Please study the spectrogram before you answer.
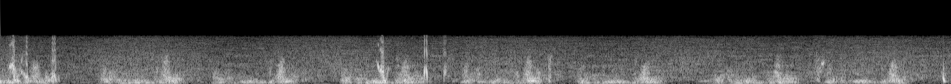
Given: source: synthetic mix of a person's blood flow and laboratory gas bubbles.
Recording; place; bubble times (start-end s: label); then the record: Doppler ultrasound of blood flow; precordium
0.05-0.33 s: bubbles
0.44-0.61 s: bubbles
3.75-3.91 s: bubbles
4.21-4.31 s: bubbles
4.42-4.48 s: bubbles
5.46-5.54 s: bubbles
8.14-8.26 s: bubbles
9.40-9.50 s: bubbles
From the record:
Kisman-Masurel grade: 123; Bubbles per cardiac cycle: 1 to 2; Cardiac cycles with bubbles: 10 to 50%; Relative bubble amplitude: loud (0.450 to 0.775); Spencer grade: 2 (many but less than half of the cardiac periods contain bubble signals, singularly or in groups); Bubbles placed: anywhere in the cardiac cycle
